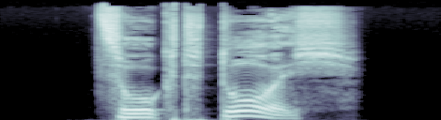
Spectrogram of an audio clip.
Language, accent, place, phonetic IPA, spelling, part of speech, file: German, Germany, Berlin, [ˌt͡soːkt ˈdʊʁç], zogt durch, verb, De-zogt durch.ogg
- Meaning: second-person plural preterite of durchziehen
